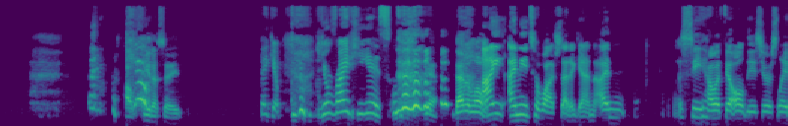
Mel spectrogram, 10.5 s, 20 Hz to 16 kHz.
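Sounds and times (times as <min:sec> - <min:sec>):
person sneezing: 0:01.3 - 0:02.2, 0:06.1 - 0:06.4
speech: 0:01.7 - 0:02.5, 0:03.5 - 0:08.4, 0:09.0 - 0:10.4
laughter: 0:05.2 - 0:06.6.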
